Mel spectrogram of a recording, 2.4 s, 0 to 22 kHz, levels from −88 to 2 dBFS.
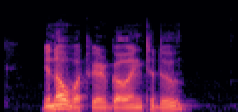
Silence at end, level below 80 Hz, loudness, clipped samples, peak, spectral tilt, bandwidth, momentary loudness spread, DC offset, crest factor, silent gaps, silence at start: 0.55 s; -64 dBFS; -23 LUFS; under 0.1%; -4 dBFS; -7.5 dB/octave; 9.2 kHz; 9 LU; under 0.1%; 20 dB; none; 0.4 s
